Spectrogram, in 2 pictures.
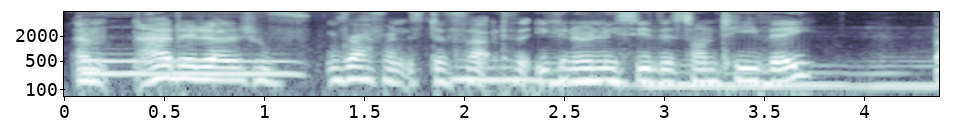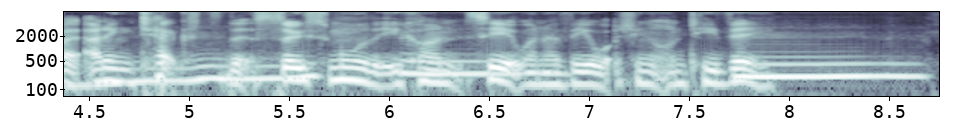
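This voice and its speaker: A woman's voice: fairly low pitch, a little fast, a loud crowd. A woman with a sore throat giving casual, chatty, joking commentary as she narrates her own drawing video. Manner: joking, self-deprecating asides.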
